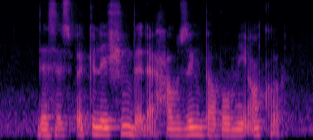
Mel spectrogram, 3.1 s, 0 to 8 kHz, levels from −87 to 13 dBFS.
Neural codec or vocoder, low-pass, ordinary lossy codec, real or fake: codec, 16 kHz, 4 kbps, X-Codec, HuBERT features, trained on general audio; none; none; fake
